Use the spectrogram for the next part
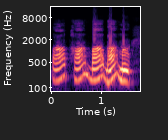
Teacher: इनमें वर्णों को जब उच्चारित करेंगे तो दोनों होठ आपस में स्पर्श करेंगे। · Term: पा वर्ग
